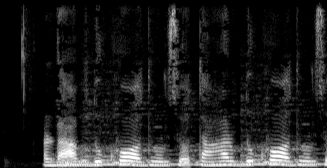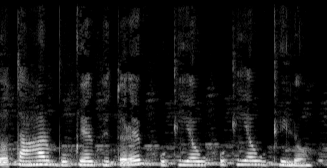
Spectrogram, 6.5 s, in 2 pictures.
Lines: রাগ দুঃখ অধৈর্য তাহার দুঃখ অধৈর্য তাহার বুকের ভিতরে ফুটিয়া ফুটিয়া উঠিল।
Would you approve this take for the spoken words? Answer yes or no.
yes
